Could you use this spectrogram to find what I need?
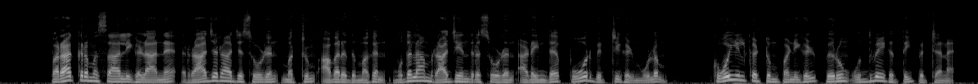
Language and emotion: Tamil, neutral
